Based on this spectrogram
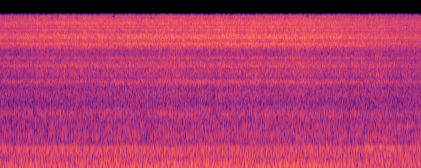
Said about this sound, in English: So that's the nebulizer being turned on? Yeah.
